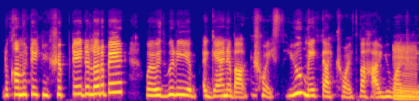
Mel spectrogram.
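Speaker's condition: Deafness, severe; about 99% hearing loss, lifelong hearing aid use, no cochlear implant; wears hearing aids, relies heavily on lip reading, does not sign, not fluent in ASL

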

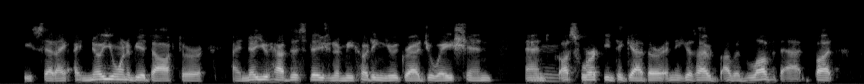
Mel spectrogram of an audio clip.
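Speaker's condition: No condition

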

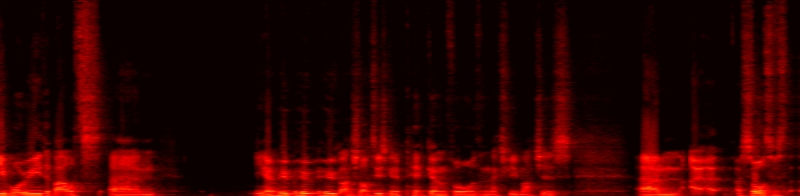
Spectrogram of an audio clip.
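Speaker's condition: No condition

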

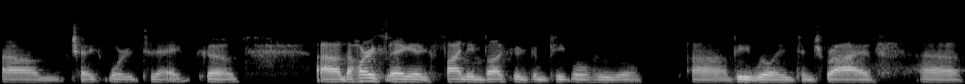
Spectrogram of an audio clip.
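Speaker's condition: Cleft lip and palate; congenital

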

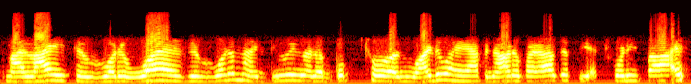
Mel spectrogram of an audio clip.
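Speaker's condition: Cerebral palsy; dependent on Botox

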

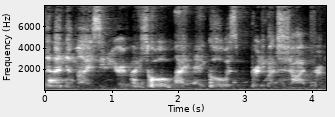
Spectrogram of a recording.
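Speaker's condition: Laryngeal papillomatosis; recurring small papillomas growing in airway, periodic laser surgery to keep airway open; papillomas can block airway completely if not removed

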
